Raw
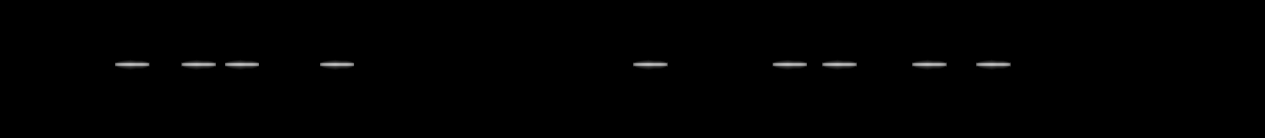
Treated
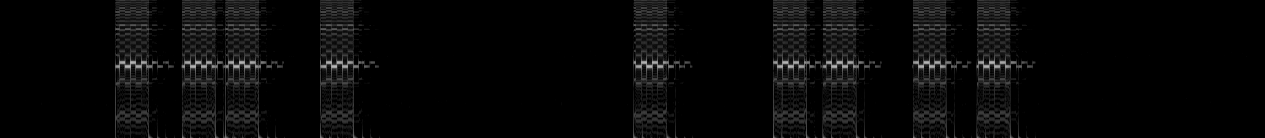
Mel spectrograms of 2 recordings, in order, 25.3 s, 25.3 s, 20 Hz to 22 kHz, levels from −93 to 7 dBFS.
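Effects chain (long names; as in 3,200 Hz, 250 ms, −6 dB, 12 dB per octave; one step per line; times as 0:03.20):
drawn EQ curve 750 Hz 0 dB, 1,100 Hz +8 dB, 1,500 Hz −26 dB, 2,100 Hz −25 dB, 3,000 Hz −13 dB, 4,300 Hz +9 dB, 6,100 Hz 0 dB
in parallel at −10 dB: comparator with hysteresis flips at −54.5 dBFS
on the sum: repeating echo 169 ms, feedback 32%, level −15 dB
pitch modulation by a square or saw wave square 4.6 Hz, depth 100 cents
level +4 dB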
